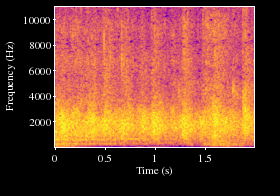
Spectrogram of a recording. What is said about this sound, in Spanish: Si le vas a dar un aplauso a Dios, dáselo bien. Aleluya.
